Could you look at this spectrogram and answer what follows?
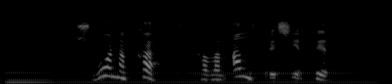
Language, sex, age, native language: Icelandic, male, 11, Icelandic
